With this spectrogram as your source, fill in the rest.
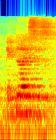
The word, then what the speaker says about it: ecdysis: How do you pronounce this? Ecdysis? Ecdysis.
